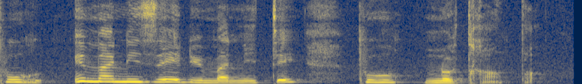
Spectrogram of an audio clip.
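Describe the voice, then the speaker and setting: Noticeable background noise sits behind a woman at medium pitch. She talks at a very slow pace with lively intonation. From Burundi, Ruyigi (east). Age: 60s. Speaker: humanitarian founder. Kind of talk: interview testimony.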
